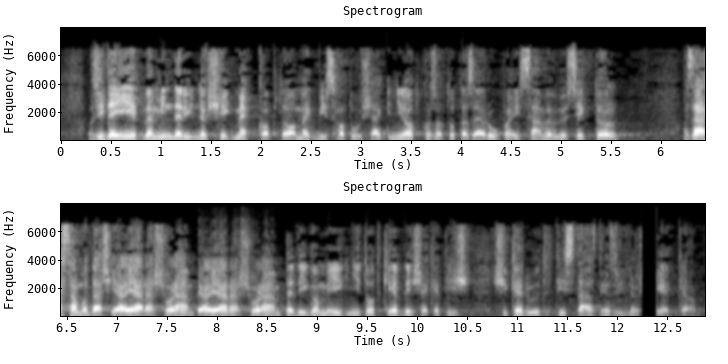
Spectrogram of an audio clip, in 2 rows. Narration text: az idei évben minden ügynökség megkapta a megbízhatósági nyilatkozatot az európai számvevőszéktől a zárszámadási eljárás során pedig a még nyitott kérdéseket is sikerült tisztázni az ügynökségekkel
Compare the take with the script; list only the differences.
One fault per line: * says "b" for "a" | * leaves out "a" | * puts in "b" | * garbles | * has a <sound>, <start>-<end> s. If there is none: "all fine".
* puts in "eljárás során"
* has a dropout, 12.2-12.4 s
